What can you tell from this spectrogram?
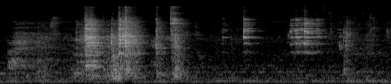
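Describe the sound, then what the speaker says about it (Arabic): Dishes clinking and clattering together as they are handled, irregular bursts of ceramic and cutlery knocks, close by. "يلا اغسل المواعين"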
